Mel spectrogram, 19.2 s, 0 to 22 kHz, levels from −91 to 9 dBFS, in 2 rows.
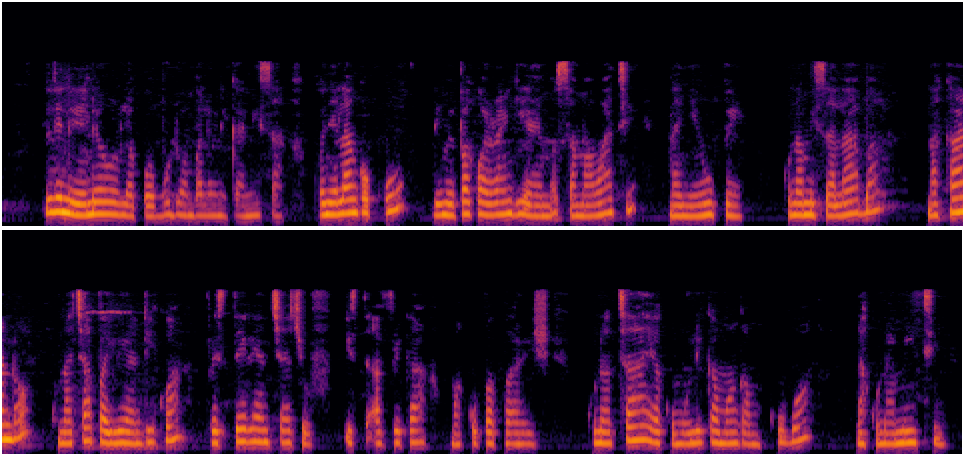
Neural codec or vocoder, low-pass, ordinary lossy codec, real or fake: none; 7.2 kHz; MP3, 64 kbps; real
